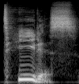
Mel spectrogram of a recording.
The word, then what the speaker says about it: Tidus: It's pronounced Tidus.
